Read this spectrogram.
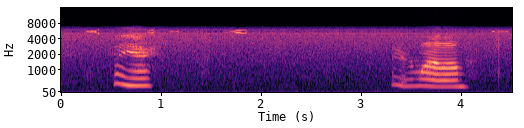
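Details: Ten-week-old English Shepherd puppy on his first day at a new home, romping in snow along a fence with two older dogs; two drawn-out, slightly falling whines, the second longer and rising at its end.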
